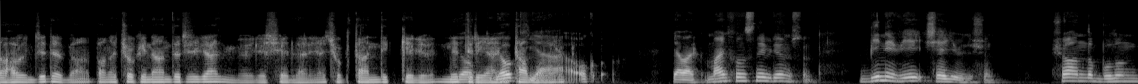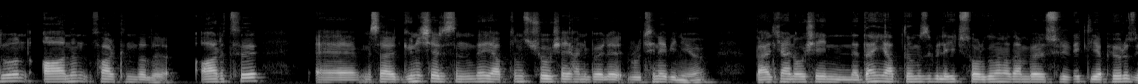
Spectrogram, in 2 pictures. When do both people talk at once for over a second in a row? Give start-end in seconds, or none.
4.5-5.8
